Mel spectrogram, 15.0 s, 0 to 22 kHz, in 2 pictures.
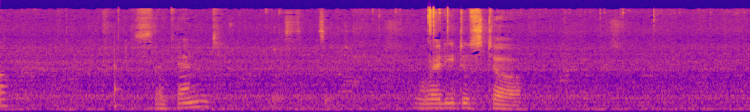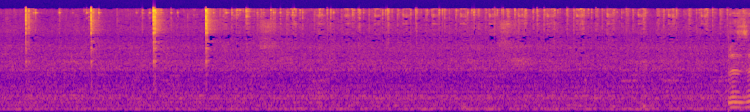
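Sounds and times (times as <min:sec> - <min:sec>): steady low hum: 0:00.0 - 0:15.0
utensil stirring thick batter: 0:09.6 - 0:15.0.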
